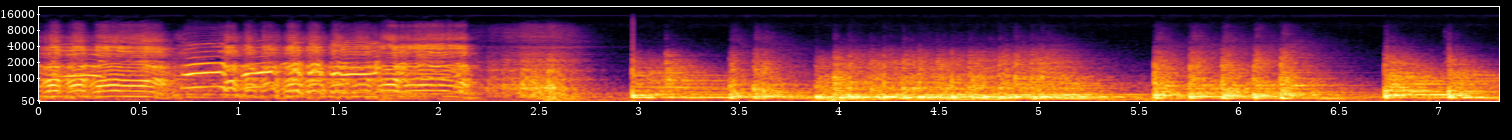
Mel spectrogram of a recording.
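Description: High wavering voice sounds for about two seconds, then a drum kit played with sticks, a run of loose hits over steady low music tones.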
